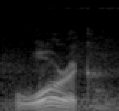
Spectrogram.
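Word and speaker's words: Warwick: I noticed you said she's from Warick, Rhode Island. You don't pronounce the middle W, huh?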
